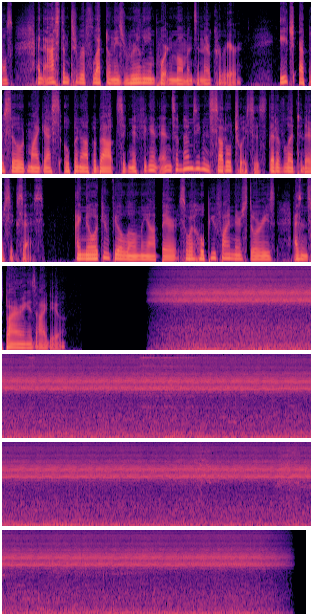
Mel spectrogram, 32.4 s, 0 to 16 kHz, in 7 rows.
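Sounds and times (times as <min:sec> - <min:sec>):
speech: 0:00.0 - 0:03.6, 0:04.2 - 0:14.9, 0:16.1 - 0:16.5
chorus of cicadas rattling in palm trees: 0:16.1 - 0:32.2.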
